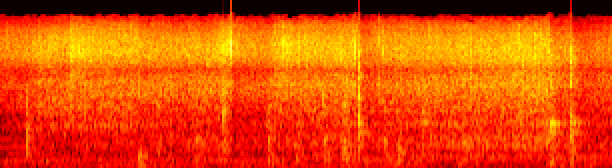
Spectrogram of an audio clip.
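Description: Raw chicken pieces sizzling in hot oil in a pot with sautéed garlic, onion and bell peppers, a steady hiss. The pot is stirred with a wooden spoon, with a few sharp knocks.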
